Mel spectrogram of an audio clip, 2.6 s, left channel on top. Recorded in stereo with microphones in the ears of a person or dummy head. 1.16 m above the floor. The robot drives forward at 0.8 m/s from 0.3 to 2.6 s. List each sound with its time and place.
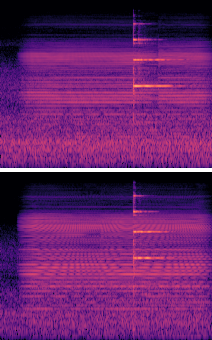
1.6 s a bell: 5° left (ahead or behind), 0.8 m; by 2.1 s centre (ahead or behind), 1.2 m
